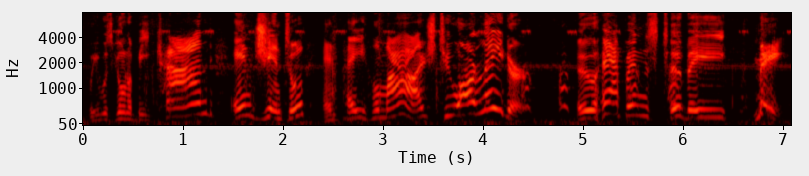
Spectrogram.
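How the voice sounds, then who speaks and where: A man's voice: high-pitched, very animated, unhurried, pushed and bright, a little hiss or hum, full character voice. A pompous backwoods self-made king. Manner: suspicious, self-important drawl. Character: pompous backwoods male survivor crowning himself king. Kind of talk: video game cutscene acting.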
